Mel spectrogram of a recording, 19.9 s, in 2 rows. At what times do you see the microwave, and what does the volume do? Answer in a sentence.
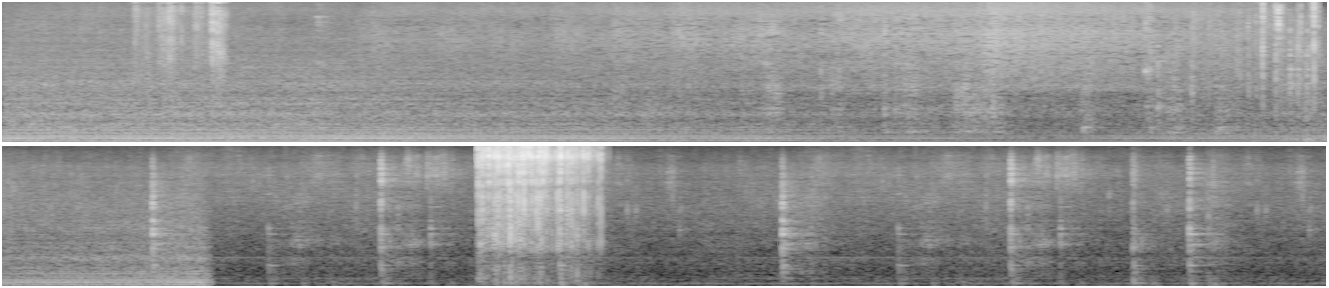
You can hear the microwave from 0.0 to 11.6 s, getting quieter then louder.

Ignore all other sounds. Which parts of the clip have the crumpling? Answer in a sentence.
The crumpling can be heard from 0.9 to 1.7 s, from 8.9 to 9.9 s and from 13.5 to 14.4 s.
